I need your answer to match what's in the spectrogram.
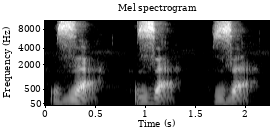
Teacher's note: But in case of za, we touch the tip of the tongue towards the back of the lower incisor and try to produce the buzzing sound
